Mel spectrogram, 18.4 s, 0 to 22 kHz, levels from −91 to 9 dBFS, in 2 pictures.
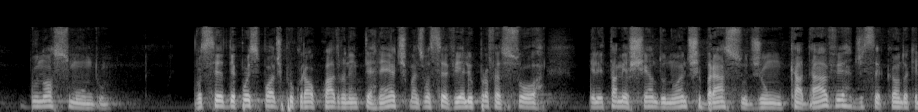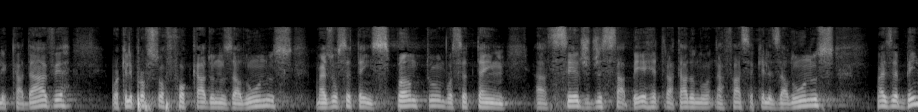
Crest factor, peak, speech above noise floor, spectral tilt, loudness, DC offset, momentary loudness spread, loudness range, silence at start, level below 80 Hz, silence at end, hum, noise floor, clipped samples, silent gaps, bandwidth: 22 dB; -4 dBFS; 43 dB; -5.5 dB/octave; -25 LUFS; under 0.1%; 8 LU; 2 LU; 0.3 s; -54 dBFS; 0 s; none; -68 dBFS; under 0.1%; none; 9.4 kHz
